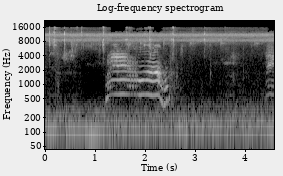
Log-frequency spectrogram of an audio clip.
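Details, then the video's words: Mother cat calling to her kittens, giving one sustained, level meow that ends in a quick falling dip, then starting a second meow. A low rumbling background lies beneath. "SUARA INDUK KUCING MEMANGGIL AANAKNYA"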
